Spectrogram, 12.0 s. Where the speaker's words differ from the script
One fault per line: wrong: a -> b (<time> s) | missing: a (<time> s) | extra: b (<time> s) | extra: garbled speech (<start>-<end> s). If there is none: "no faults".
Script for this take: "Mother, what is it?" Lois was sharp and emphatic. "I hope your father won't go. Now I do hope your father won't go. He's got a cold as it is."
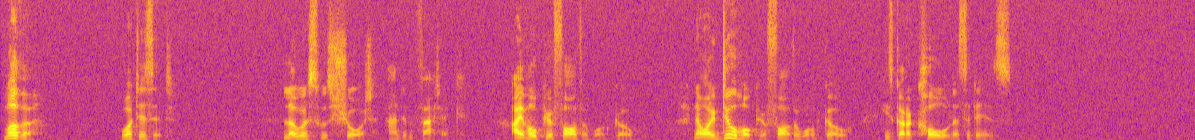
wrong: sharp -> short (3.3 s)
